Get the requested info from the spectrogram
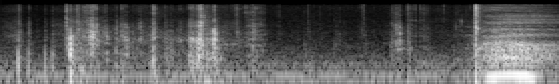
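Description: Pages of a picture book being turned: a run of light paper rustles and crisp clicks, followed by a short gasp just before the end.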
